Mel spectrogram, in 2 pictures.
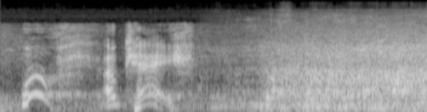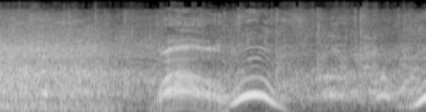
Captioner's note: laughter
